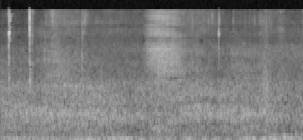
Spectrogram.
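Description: Wind and handling rumble on a phone microphone while walking on a dirt trail, with two small clicks near the start and a brief scuff about a second in.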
